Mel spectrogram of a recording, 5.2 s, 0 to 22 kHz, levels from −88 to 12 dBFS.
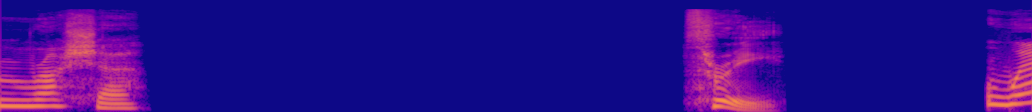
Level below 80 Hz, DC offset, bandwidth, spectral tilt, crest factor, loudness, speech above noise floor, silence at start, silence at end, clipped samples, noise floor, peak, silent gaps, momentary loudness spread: -62 dBFS; under 0.1%; 15.5 kHz; -4 dB/octave; 18 dB; -22 LUFS; over 68 dB; 0 s; 0 s; under 0.1%; under -90 dBFS; -8 dBFS; 0.76-3.40 s, 3.94-4.92 s; 13 LU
